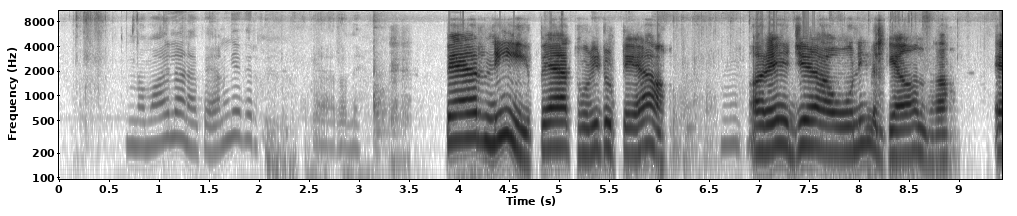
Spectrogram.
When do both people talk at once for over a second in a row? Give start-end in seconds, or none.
none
